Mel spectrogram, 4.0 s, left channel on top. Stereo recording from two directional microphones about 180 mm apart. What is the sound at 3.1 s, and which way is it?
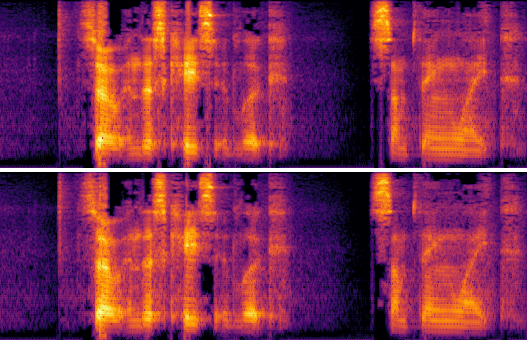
Speech, 20° left (ahead or behind).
